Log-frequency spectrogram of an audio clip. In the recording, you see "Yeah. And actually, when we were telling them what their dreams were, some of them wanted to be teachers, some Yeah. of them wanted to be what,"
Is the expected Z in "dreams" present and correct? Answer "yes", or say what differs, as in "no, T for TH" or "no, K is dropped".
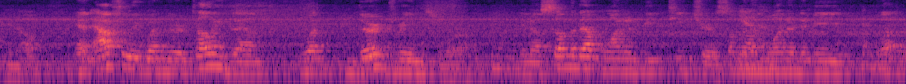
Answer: yes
